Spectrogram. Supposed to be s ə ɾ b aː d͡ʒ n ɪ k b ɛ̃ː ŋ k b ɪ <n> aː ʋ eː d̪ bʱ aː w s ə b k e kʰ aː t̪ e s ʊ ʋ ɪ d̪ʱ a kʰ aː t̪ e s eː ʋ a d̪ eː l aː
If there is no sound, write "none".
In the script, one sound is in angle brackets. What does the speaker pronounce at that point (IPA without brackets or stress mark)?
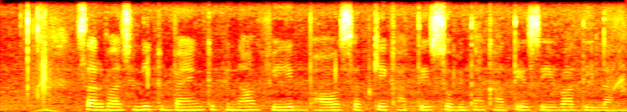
n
